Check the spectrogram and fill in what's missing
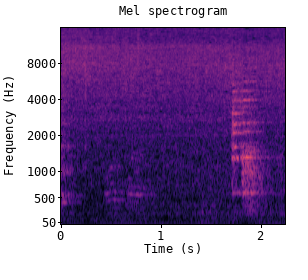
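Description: A New York strip steak sizzling in a pan, a soft steady frying hiss with a brief louder burst of spitting near the end; no talk heard.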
